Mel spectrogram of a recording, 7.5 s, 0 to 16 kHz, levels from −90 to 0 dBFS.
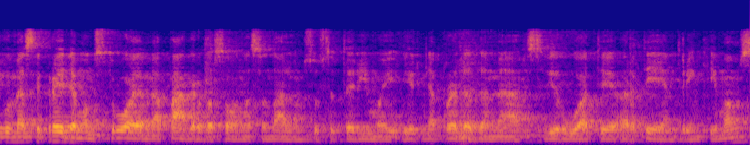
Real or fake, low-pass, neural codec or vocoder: fake; 7.2 kHz; codec, 16 kHz, 16 kbps, FreqCodec, smaller model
